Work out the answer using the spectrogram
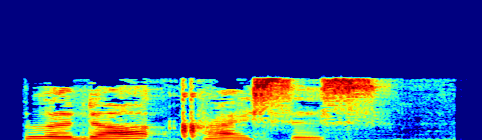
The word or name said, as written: Ladakh crisis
